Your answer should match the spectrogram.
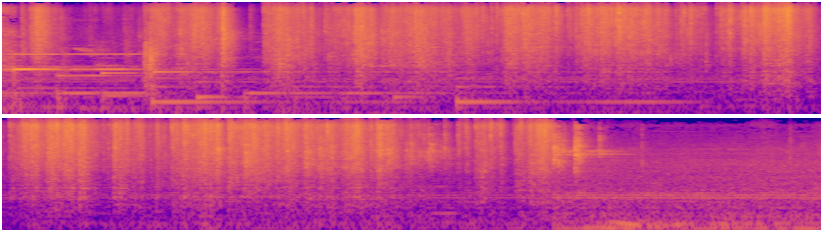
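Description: Background music with soft held notes, over thin plastic packaging crinkling and rustling as it is unwrapped and handled. The crinkling stops a few seconds before the end.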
